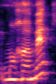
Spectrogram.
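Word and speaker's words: Muhammad: então o profeta, né, Maomé, ou na pronúncia, né, árabe, Mohammed, né, seria o único profeta.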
